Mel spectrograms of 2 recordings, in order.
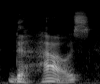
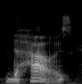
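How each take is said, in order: Both takes have the same delivery.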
